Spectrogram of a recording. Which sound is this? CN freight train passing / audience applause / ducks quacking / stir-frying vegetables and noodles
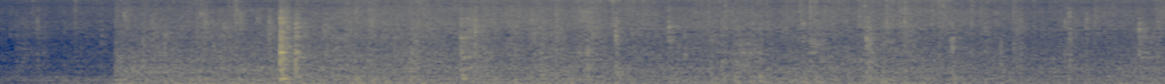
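stir-frying vegetables and noodles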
